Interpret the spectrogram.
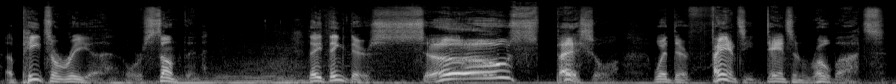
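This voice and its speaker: A man's voice: mid-range voice, huge pitch swings, takes it slowly, fairly bright tone, slight background noise, heavily acted. A man voicing a proud, grumbling small-town food seller in a video game, with a folksy, theatrical way of talking. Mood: indignant grumbling. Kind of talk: video game character acting.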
